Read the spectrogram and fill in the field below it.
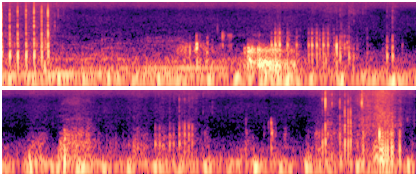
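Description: Low gurgling and rumbling from the belly with bubbling bursts, ordinary stomach rumbling of hunger.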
